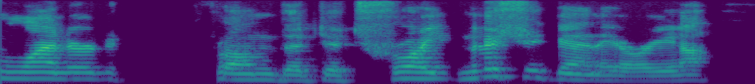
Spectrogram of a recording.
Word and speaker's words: Lenard: Yeah, and then also my last name is pronounced Leonard, like we discussed before Yes. starting the recording. It looks like Lenard. Uh-huh. It's not French. It's Leonard, but no O in it. Like the first name Leonard has an O in it.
